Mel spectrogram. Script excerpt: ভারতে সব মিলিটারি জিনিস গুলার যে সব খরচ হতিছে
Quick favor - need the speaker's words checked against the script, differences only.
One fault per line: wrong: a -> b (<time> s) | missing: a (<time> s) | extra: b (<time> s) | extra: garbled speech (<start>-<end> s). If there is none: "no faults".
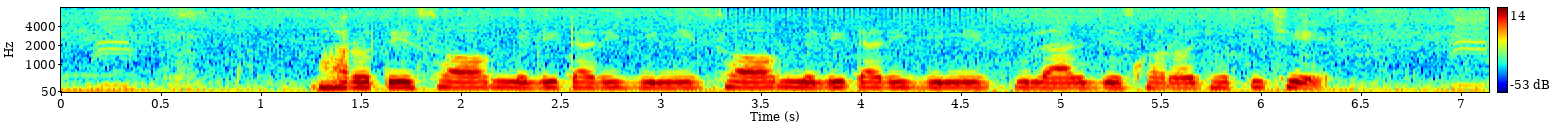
extra: সব মিলিটারি জিনিস (3.3 s)
missing: সব (5.3 s)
